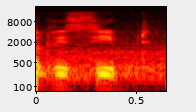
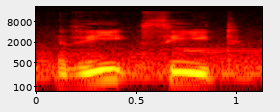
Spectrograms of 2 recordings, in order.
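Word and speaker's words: receipt: रसीद तो हिंदी वर्ड हो गया, इंग्लिश वर्ड, इंग्लिश में हम बोलते हैं इसको रिसिप्ट, जो कि गलत होता है। सही होता है रीसीट, रीसीट, ओके।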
